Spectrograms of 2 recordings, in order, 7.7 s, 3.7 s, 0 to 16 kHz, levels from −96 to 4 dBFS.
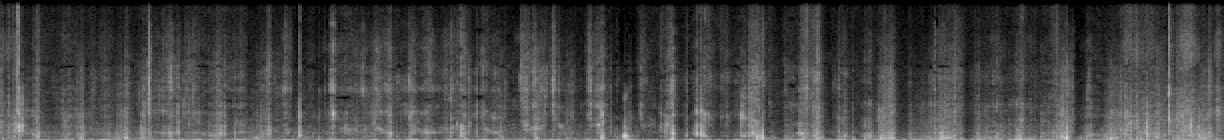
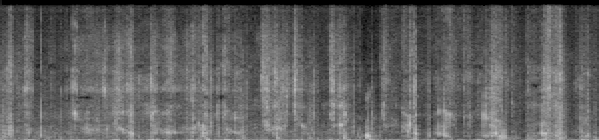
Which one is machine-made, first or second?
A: second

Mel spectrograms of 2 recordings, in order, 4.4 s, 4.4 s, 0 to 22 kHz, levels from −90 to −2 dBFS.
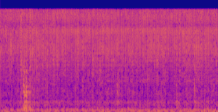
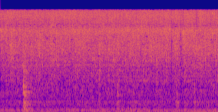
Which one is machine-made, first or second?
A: first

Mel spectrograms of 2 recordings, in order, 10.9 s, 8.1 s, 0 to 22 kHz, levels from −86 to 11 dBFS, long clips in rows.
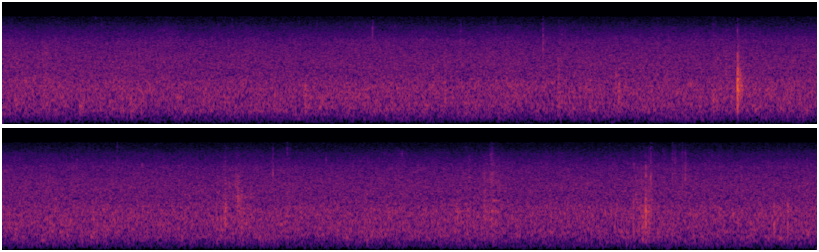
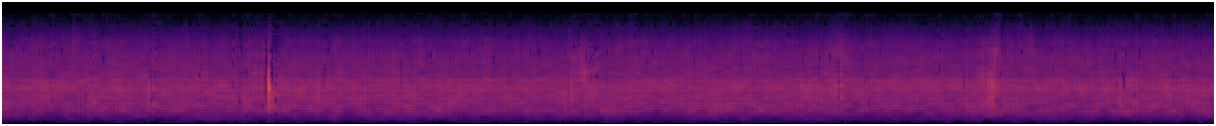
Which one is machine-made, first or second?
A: second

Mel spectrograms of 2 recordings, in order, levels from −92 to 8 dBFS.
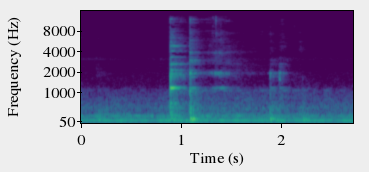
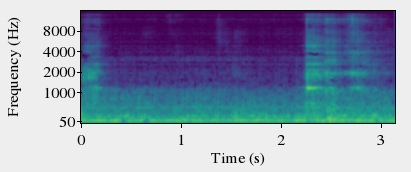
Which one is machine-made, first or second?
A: second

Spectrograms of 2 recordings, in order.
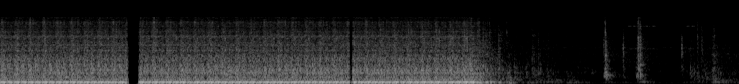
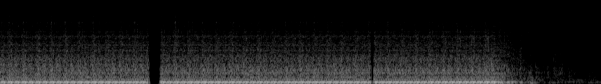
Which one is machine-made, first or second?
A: first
